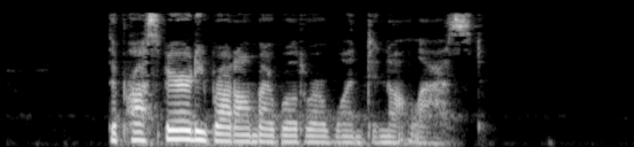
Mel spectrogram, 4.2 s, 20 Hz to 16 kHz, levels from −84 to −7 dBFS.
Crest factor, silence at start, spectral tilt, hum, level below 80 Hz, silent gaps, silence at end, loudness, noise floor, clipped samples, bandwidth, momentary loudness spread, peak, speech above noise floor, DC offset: 18 dB; 0.75 s; -5 dB/octave; none; -52 dBFS; none; 1.1 s; -18 LUFS; -81 dBFS; under 0.1%; 11.5 kHz; 14 LU; -2 dBFS; 63 dB; under 0.1%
